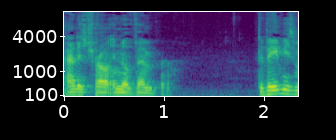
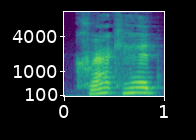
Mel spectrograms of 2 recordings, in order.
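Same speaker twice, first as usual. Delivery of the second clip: louder, drawn-out words, spitting with disgust; angry outburst; 4 dB louder, slower than usual. Real, not acted. Vlogger condemning the parents who neglected their baby, loud and angry. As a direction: hammer each word at the parents, slow and heated.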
